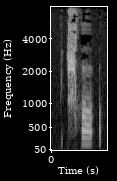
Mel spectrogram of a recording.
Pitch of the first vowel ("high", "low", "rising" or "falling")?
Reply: high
